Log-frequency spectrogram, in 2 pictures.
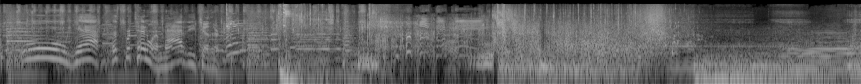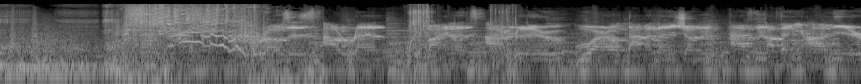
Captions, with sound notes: Ooh! Yeah, let's pretend we're mad at each other. [laughing] [screaming] Roses are red, violets are blu, world domination has nothing on you.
